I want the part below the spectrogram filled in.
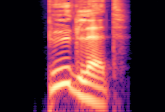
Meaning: second-person plural subjunctive I of bügeln
- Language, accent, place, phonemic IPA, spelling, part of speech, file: German, Germany, Berlin, /ˈbyːɡlət/, büglet, verb, De-büglet.ogg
